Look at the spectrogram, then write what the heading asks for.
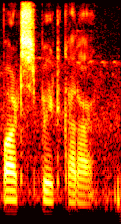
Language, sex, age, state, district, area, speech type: Kashmiri, male, 18-30, Jammu and Kashmir, Srinagar, urban, spontaneous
